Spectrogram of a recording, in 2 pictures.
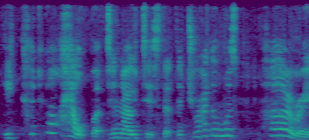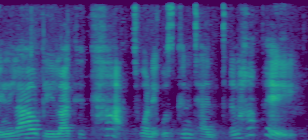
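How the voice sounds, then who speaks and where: Woman reading a kids story as narrator, really slow and expressive, faint noise in the recording. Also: fairly high pitch, rough recording. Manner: expressive, deliberate.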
